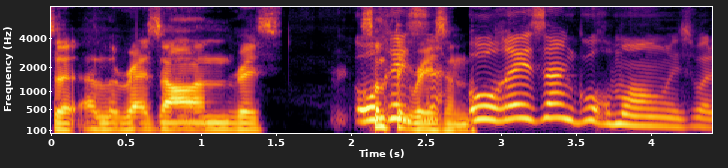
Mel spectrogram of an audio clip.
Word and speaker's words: Au Raisin Gourmand: I'll let you pronounce it. Le Raisin, something raisin. Au Raisin Gourmand is what it's called.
